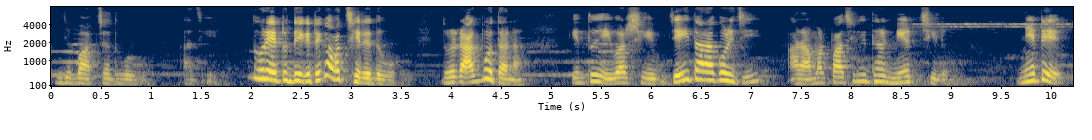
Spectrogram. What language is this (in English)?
Bangla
